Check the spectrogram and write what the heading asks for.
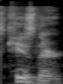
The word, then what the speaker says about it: Knizner: By the way, the N is silent. It's Kisner, just a heads up.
